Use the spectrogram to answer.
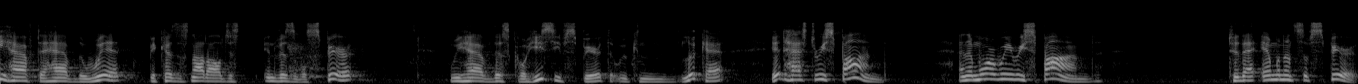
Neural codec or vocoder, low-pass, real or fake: none; 7.2 kHz; real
